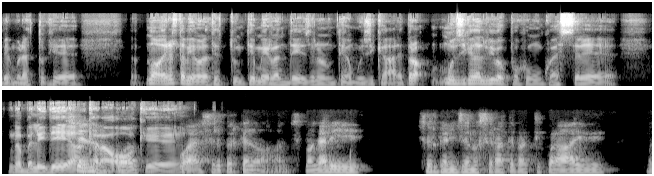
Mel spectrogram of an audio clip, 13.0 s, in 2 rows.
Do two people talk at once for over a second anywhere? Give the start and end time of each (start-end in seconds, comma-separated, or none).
7.1-8.4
